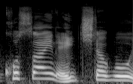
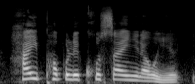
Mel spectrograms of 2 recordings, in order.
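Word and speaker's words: cosh: 자, 암기를 하는데, 자, 이걸 이제 코사인 H라고 읽는 건 아니고요. 하이퍼블릭 코사인이라고 우리가 읽죠.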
